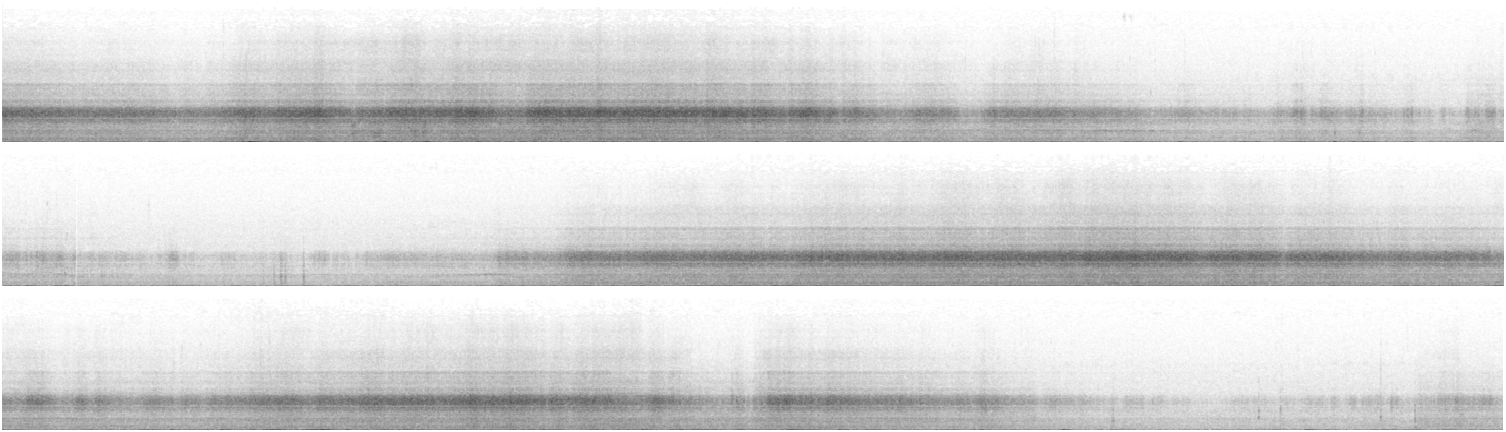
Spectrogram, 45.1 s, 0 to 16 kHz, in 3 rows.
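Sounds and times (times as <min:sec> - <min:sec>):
motorcycle low rumble: 0:00.0 - 0:45.0
wind noise on camera: 0:00.0 - 0:45.0.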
